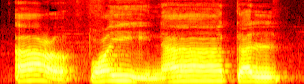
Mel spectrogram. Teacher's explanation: یہ کاف کو لام کے ساتھ ملائیے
